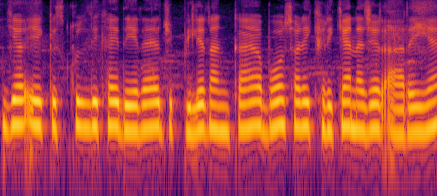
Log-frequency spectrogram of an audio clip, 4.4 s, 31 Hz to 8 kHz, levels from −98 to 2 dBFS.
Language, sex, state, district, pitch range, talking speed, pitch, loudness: Hindi, female, Haryana, Jhajjar, 205-225 Hz, 275 wpm, 220 Hz, -14 LUFS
